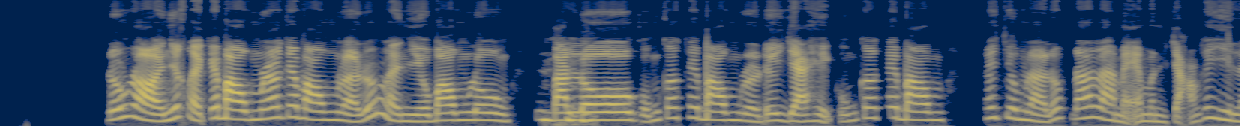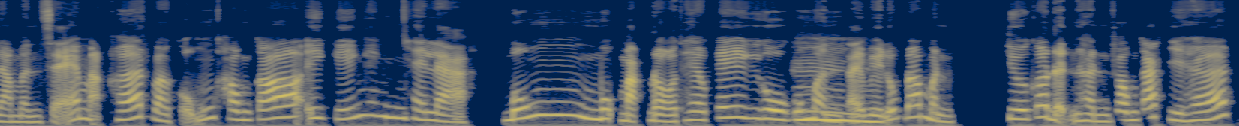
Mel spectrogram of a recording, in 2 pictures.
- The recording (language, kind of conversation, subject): Vietnamese, podcast, Phong cách ăn mặc của bạn đã thay đổi như thế nào từ hồi nhỏ đến bây giờ?
- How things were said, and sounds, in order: chuckle; tapping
